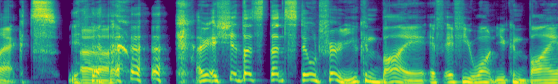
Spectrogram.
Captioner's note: laughter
